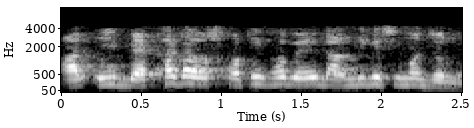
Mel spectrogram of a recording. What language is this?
Bangla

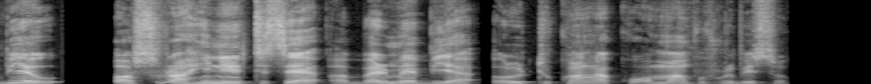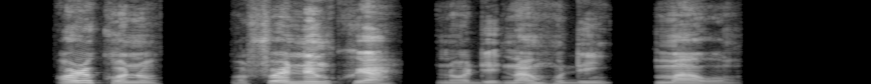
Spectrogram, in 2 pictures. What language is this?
Akan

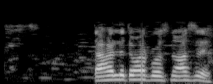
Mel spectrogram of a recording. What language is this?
Bangla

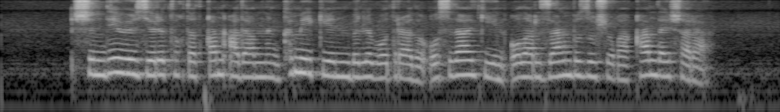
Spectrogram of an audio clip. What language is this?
Kazakh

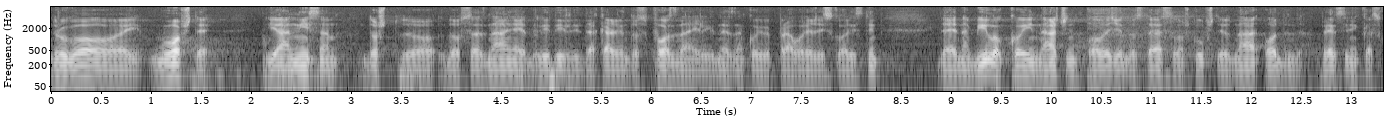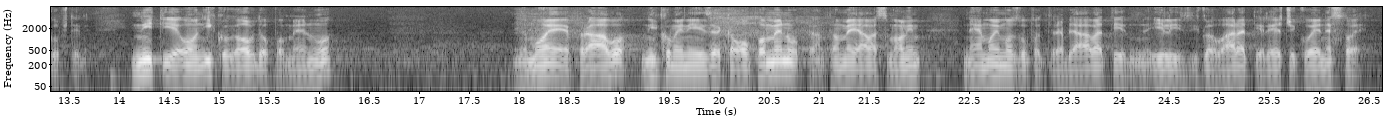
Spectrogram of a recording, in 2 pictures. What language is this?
Serbian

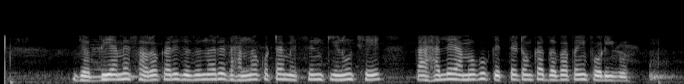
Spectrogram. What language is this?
Odia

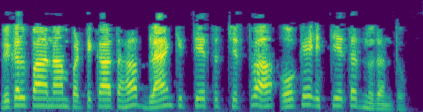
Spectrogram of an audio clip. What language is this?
Sanskrit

